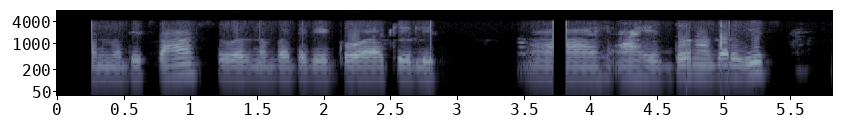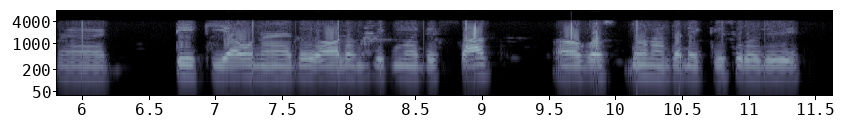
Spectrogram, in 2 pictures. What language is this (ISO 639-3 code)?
mar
